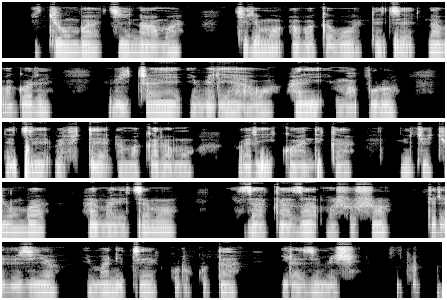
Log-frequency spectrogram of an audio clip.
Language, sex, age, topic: Kinyarwanda, male, 18-24, government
